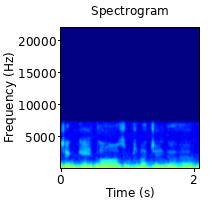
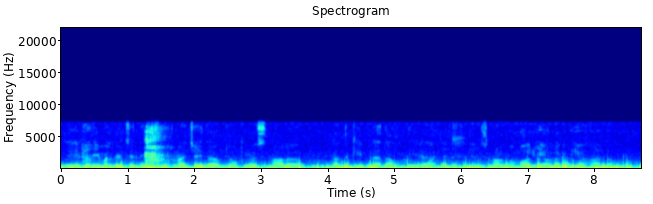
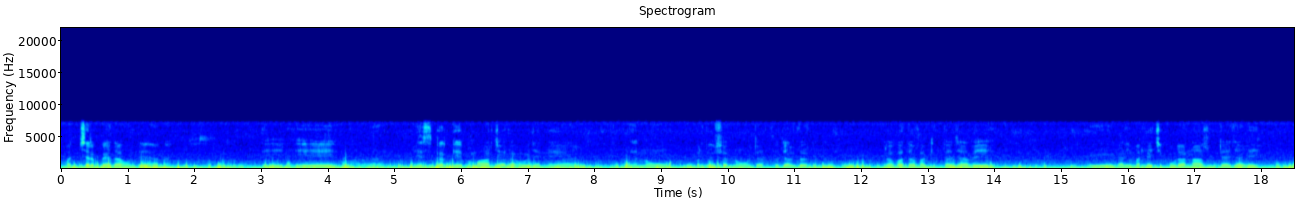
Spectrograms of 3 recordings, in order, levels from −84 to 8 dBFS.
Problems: constant background noise, continuous background conversations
